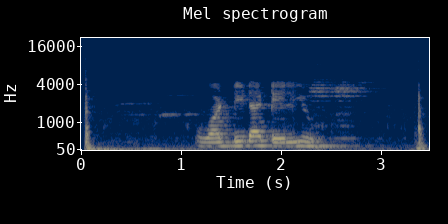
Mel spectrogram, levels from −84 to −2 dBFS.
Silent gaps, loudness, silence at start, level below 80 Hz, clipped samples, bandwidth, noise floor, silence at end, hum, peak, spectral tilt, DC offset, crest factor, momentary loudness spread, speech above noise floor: none; -35 LUFS; 0.05 s; -50 dBFS; under 0.1%; 10.5 kHz; -61 dBFS; 0 s; none; -20 dBFS; -8.5 dB/octave; under 0.1%; 18 dB; 23 LU; 28 dB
